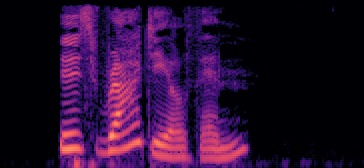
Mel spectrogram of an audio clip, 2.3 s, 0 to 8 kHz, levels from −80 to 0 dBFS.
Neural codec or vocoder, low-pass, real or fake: none; 7.2 kHz; real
